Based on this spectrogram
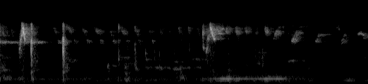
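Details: Bar-winged prinia, one year old, calling with loud sharp chirps followed by a chain of quieter rapid high notes and scattered soft clicks.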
